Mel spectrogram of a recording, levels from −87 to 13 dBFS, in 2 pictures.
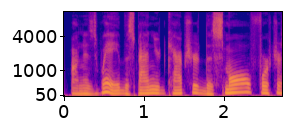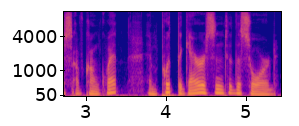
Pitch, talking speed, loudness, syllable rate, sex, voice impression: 120 Hz, 200 wpm, -18 LUFS, 5.2 syllables/s, male, slightly masculine, adult-like, soft, slightly muffled, sincere, calm, kind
